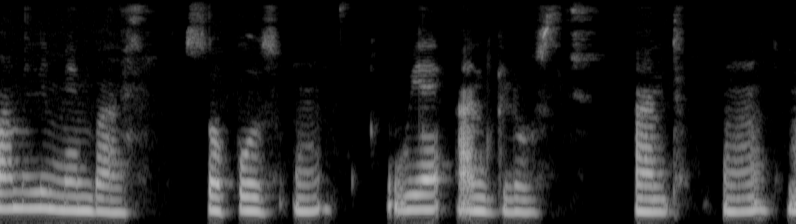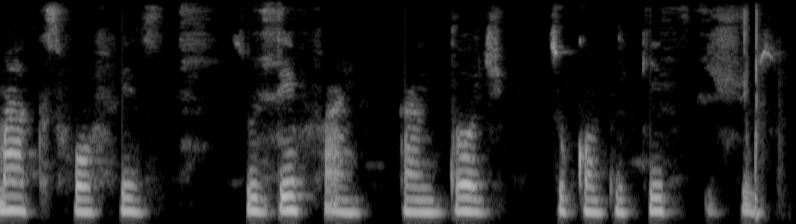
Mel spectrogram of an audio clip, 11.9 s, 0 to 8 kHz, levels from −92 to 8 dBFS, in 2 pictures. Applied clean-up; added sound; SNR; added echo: none; none; none; none.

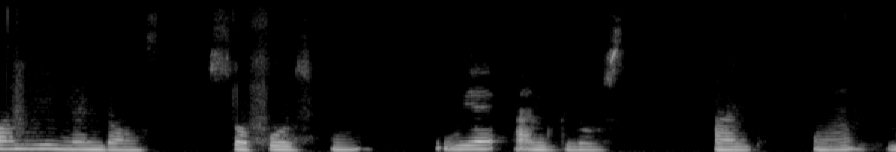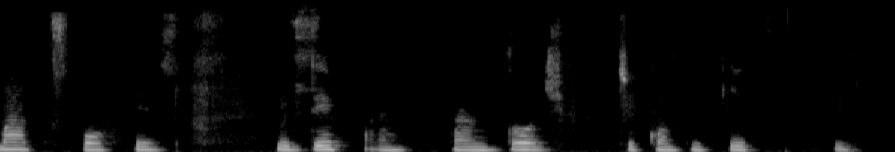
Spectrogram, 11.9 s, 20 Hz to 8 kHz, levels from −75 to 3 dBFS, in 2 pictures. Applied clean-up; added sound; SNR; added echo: neural mask model DeepFilterNet 3.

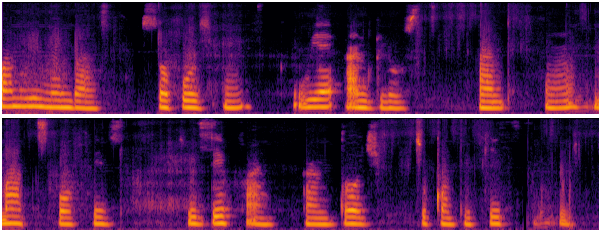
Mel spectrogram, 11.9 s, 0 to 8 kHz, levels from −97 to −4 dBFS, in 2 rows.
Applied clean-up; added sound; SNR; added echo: neural separator model SepFormer DNS4.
